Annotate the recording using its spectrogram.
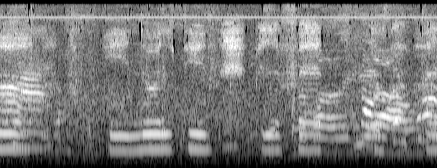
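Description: A young girl singing unaccompanied: a string of short notes held on a steady pitch with brief breaks between them, turning to quicker rising and falling notes near the end.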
